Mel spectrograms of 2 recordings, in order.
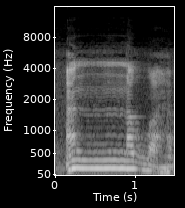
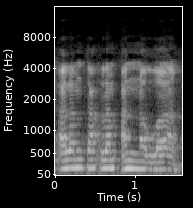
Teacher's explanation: nun ada tasdid, itu harus ditahan dulu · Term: huruf gunnah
